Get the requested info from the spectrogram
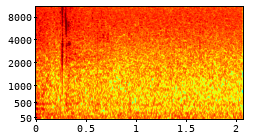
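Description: Steady, even hiss of background noise with no distinct events: room tone and recording noise in a pause between speech.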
